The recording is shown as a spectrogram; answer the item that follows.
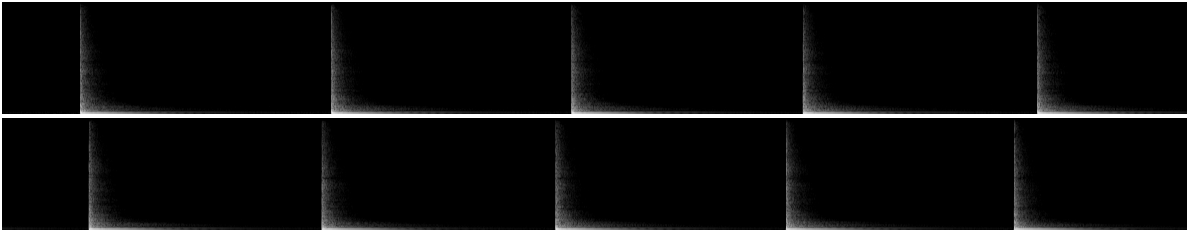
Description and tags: recording of a high rack tom drum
